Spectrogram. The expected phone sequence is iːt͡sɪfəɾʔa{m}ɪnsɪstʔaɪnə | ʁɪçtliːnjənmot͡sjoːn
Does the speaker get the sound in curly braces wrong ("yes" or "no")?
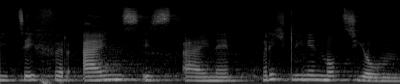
yes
